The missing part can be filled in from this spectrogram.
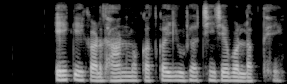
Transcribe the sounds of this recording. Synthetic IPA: eːkeːkəɾd̪ʱaːnmɐkət̪kajuːɽijat͡ʃĩːt͡ʃebəɾlək̚t̪ḛː

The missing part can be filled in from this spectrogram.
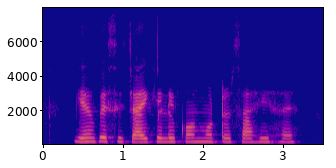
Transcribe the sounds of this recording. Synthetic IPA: ɡeõkesɪaːikeliekɔːnmoːʈəɾsaːɦiɦɛː

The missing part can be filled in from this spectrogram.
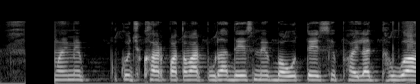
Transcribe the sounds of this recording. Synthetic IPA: sməjmẽkʊt͡ʃʰkʰəɾpət̪ʋaːɾpuːɾad̪eːʃmẽbɐɦʊt̪ːeːd͡ʒsepʰəɪləd͡ʒ̚t̪ʰɐua

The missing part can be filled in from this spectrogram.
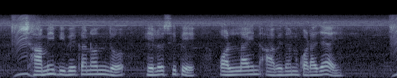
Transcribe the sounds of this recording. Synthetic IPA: ʃamibibekanond̪o | fʰeloʃipe | ɔnlajnabed̪onkɔɾad͡ʑae

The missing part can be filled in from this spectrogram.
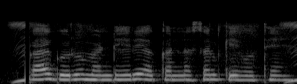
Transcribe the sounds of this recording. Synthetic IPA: ɡaːjɡʊɾumɐɳɖʱeːɾeɐkənɐsəlkeɦoːt̪ẽː

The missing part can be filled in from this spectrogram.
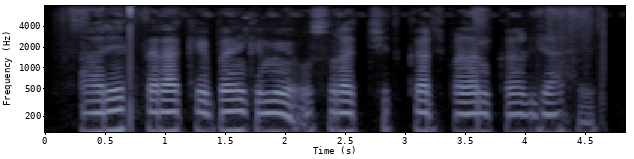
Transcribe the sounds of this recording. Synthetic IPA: ɦəɾeːkt̪əɾəkebɛ̃ːkmẽʔʊ̰sʊɾəkʃʰɪt̪kɐɾd͡ʒpɾəd̪aːnkəɾəld͡ʒaːɦɛ̰ː

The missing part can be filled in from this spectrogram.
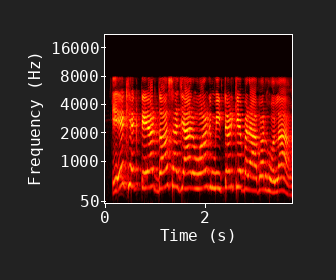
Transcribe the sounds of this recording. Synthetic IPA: ekekʈeəɾd̪əsɦəd͡ʒaɾwəɾɡmiʈəɾkebəɾabəɾɦola

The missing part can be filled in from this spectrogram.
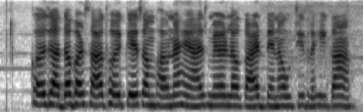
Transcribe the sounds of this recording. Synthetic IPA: kɐld͡ʒjaːd̪abɐɾsaːt̪ɦoekesɐ̃mbʱaːʋnaɦɛ̃aːd͡ʒmẽlɐkaːəʈ̚d̪eːnaʊt͡ʃit̪ɾɐɦikaː

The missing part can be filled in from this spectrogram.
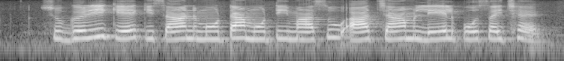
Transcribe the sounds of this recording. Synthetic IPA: suɡɾikekisanmoːʈamoːʈimasuat͡ʃamlelpoːsəjt͡ʃʰɛ

